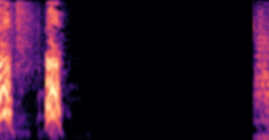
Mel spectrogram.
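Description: A dog barks twice in quick succession, loud, followed by a stretch of silence before a different low, steady sound starts at the very end.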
